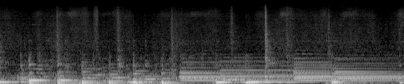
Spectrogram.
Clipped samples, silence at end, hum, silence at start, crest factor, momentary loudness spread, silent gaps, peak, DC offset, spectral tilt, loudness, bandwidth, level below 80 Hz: under 0.1%; 0 s; none; 0 s; 14 dB; 5 LU; none; -6 dBFS; under 0.1%; -8 dB/octave; -22 LUFS; 15.5 kHz; -28 dBFS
